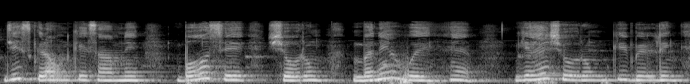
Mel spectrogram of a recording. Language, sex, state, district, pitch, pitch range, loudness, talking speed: Hindi, female, Chandigarh, Chandigarh, 195 Hz, 190-205 Hz, -13 LUFS, 130 wpm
